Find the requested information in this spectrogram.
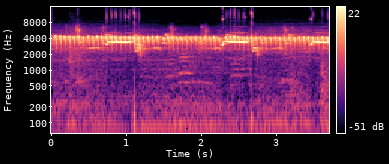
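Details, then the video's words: Prinias fighting: an unbroken, fast, rattling trill held at a high pitch, broken by brief sharp clicks and short pauses. "burung prenjak tarung"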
